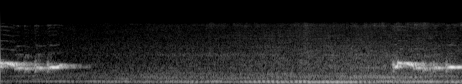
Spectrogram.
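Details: Bangkok-type zebra dove, perkutut, giving two short bursts of soft cooing notes, one at the start and one near the end, separated by a quiet gap over a steady low hum.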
